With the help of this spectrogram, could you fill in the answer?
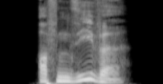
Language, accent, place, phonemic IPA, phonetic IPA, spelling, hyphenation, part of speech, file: German, Germany, Berlin, /ˌɔfn̩ˈziːvə/, [ˌʔɔfɛnˈziːvə], Offensive, Of‧fen‧si‧ve, noun, De-Offensive.ogg
- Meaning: 1. offensive (posture of attacking or being able to attack) 2. attack, offensive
